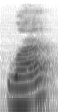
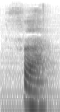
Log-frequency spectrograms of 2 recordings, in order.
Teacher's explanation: vav harfini talaffuz qilishda lablarimiz bir-biriga tegadi. Fa harfini talaffuz qilishda esa tepa tishimiz pastki labimizga tegadi.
